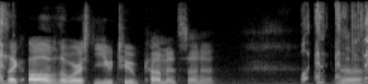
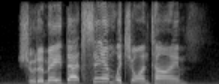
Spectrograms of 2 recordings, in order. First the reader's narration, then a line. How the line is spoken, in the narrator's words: this guy yells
